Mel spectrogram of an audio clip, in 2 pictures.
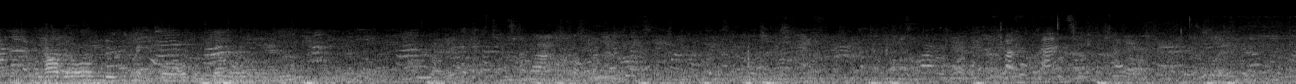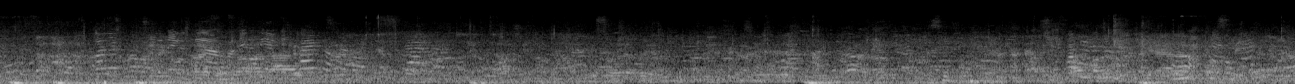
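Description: Men talk with each other nearby.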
